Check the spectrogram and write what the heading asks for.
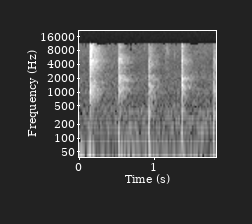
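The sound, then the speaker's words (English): Five sharp hand claps in a slow, steady rhythm, given as a real round of applause, each a crisp, bright smack with a brief decay, with no voices in between. “Come on, I'm doing cheap. it for real because it, it, deserves a real clap.”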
